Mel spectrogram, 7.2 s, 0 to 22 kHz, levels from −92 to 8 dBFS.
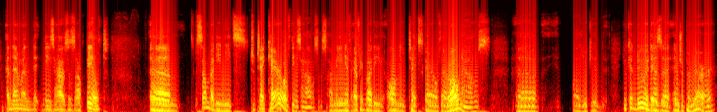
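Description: From start to finish there's a block size mismatch, truncated: each block's tail gets dropped, leaving a 188 Hz buzz and speech racing 1.88 times fast with its timbre intact, which fits 256-sample reads.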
